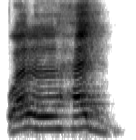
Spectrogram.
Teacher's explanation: Ditahan baru lepas, mantul. Itu bedanya yang bertasydid sama enggak. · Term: qalqalah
